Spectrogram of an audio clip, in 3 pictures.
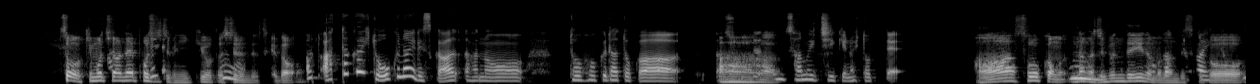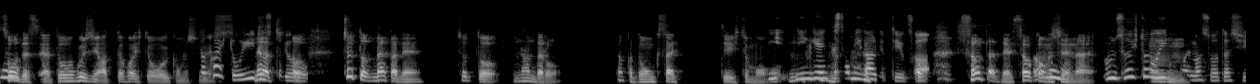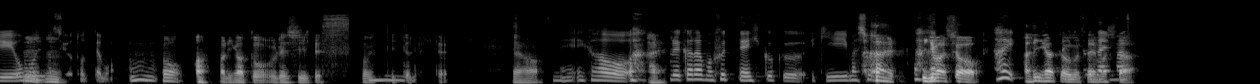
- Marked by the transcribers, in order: other background noise; laughing while speaking: "お ん な"; chuckle; chuckle; chuckle
- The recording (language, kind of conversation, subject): Japanese, unstructured, あなたの笑顔を引き出すものは何ですか？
